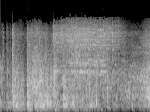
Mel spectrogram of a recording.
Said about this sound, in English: What was that then? Boy, it sounded like glass breaking.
